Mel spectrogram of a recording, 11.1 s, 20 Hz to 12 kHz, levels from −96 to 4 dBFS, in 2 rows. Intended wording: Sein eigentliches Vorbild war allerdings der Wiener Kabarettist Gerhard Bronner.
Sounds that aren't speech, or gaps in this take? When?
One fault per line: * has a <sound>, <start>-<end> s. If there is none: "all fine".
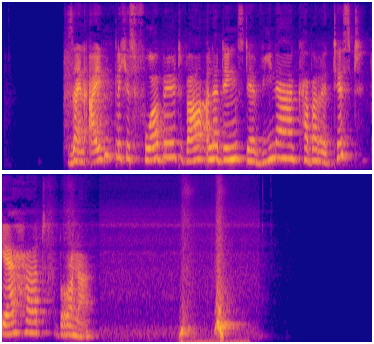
* has a whoosh, 8.2-9.3 s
